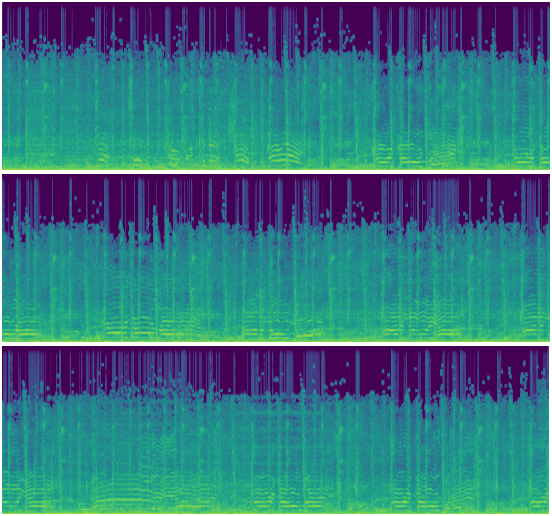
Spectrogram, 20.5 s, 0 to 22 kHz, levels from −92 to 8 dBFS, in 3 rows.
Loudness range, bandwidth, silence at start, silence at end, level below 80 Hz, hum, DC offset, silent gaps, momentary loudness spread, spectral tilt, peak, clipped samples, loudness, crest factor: 1 LU; 17.5 kHz; 0 s; 0 s; -14 dBFS; none; under 0.1%; none; 3 LU; -4.5 dB/octave; 0 dBFS; 0.4%; -9 LUFS; 8 dB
